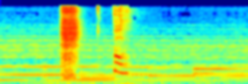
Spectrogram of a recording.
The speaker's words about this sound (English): As more memories flood Temple's wires, a creaking can be heard nearby, followed by a slight sniffle.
